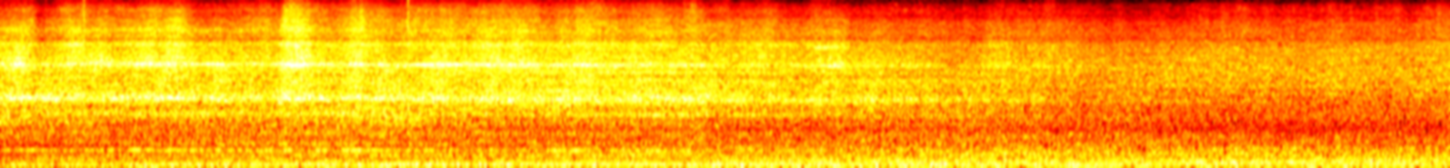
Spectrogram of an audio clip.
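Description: Norfolk Southern manifest freight train going by at speed: a steady, heavy rumble of diesel locomotives and rolling freight cars. A high whine over it fades out about halfway through, leaving the rumble of the cars.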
